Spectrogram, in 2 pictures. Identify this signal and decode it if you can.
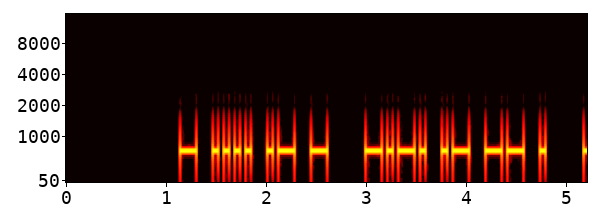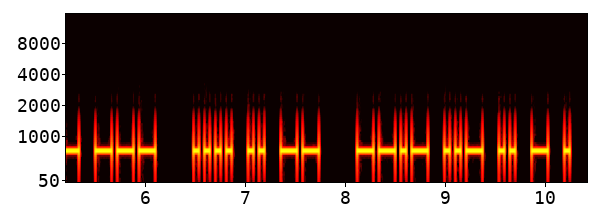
Morse code, heard as a keyed tone, about 22 wpm, 700 Hz. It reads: THAT CAME TO HIM QUITE
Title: Sentences from Top 1300 Words 22wpm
